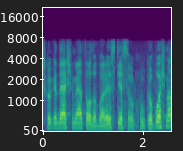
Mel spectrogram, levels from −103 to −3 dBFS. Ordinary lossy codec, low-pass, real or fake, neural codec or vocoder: AAC, 64 kbps; 7.2 kHz; real; none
